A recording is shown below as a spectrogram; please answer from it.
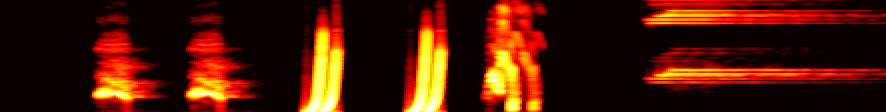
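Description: Cartoon-style logo sound effects: two quick plops, then two fast rising whistle glides and a third wavering one, followed by a sparkling chime about three seconds in that rings on and slowly fades.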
